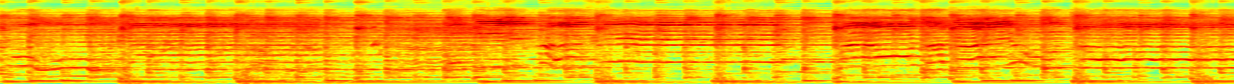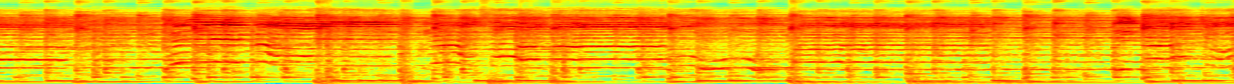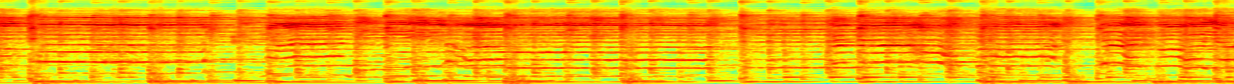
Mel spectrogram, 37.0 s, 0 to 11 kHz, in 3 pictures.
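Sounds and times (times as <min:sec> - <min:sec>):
person singing melody: 0:00.0 - 0:22.4
frame drums: 0:00.0 - 0:37.0.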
